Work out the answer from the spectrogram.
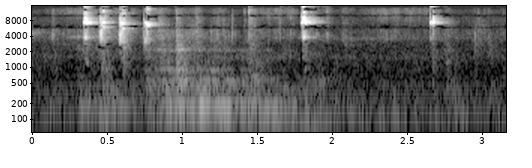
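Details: Captive-bred European goldfinch chicks of the Major variety, five fledglings that have jumped from the nest, calling while the hen feeds them: thin, very high chirps in a quick run of four, then two single spaced notes.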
